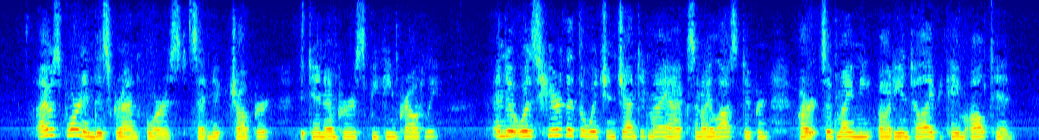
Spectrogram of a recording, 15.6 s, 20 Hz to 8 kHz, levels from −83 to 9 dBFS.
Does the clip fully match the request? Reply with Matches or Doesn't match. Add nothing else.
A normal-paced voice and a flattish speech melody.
Matches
